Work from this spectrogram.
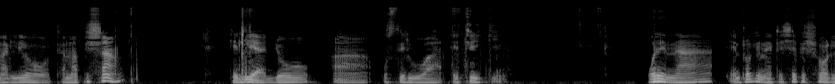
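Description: A speech recording carrying plainly audible HE-AAC compression from start to finish. The treble stays bright but sounds synthetic: s sounds come out gritty and metallic, because the upper band is rebuilt from copied lower bands rather than coded, and nothing is present above 14.9 kHz. That brightness separates it from a plain low-pass or a standard AAC/MP3 encode, which dull the top instead. The damage fits a likely bitrate near 20 kbps.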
